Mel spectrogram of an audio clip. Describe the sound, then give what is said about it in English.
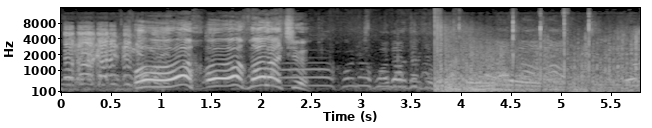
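Gunfire as Kurdish fighters shoot at an Islamic State lorry bomb: loud shouting voices first, then a dense burst of sharp, cracking shots over heavy rumbling noise. “"Hit it," shouts the Kurdish commander as his men open fire on the lorry bomb. IS has no more potent weapon, but our allies stand their ground. They shoot the driver and the attack comes up short.”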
